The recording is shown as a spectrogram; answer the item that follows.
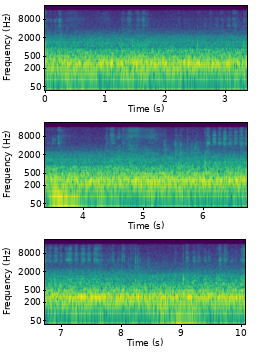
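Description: Faint, intermittent scratchy strokes, like a pen moving over a surface, over a low steady hum.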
